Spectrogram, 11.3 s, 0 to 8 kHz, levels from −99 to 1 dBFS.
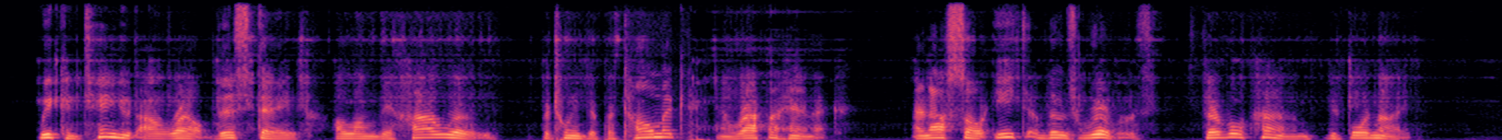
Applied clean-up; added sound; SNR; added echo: neural mask model DeepFilterNet 3.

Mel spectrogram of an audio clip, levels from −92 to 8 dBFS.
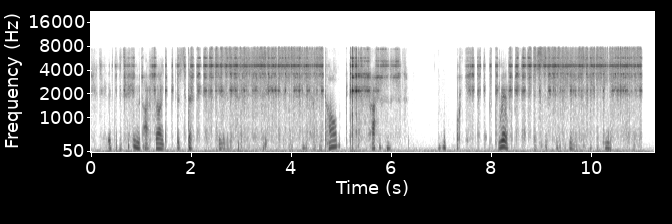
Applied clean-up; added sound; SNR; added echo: neural diffusion model UNIVERSE++.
